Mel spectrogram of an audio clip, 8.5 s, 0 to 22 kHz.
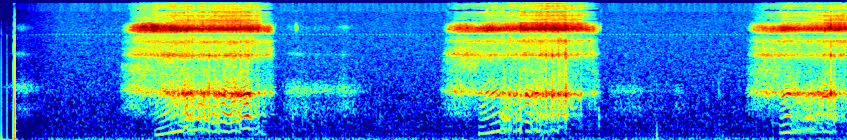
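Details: Sleeping and snoring: three loud rattling, whistly snores on the in-breath with quiet pauses between, about 20 breaths a minute.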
